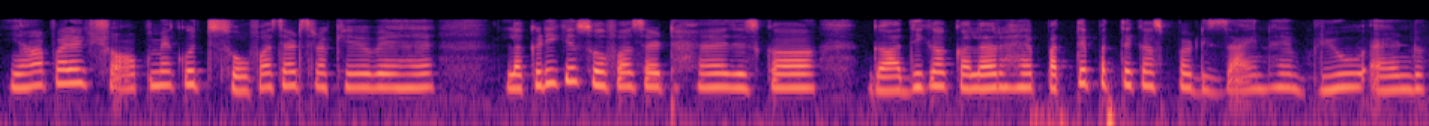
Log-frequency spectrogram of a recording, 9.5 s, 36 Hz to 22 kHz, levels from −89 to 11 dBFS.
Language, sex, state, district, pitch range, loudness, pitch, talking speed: Hindi, female, Punjab, Kapurthala, 245-285 Hz, -19 LUFS, 260 Hz, 195 wpm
